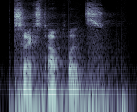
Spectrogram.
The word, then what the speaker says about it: sextuplets: Well, sex triplets, I think that's how you pronounce it. – Sextuplets? – Yeah.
